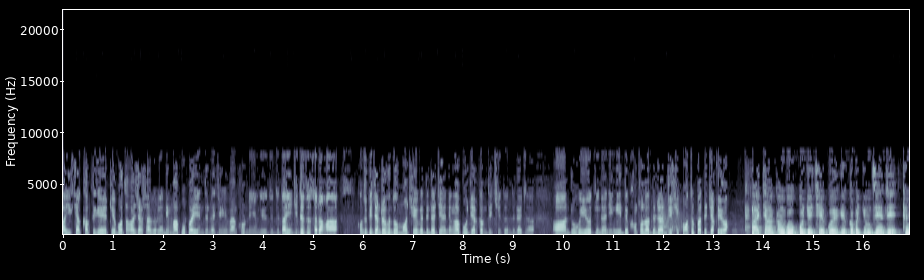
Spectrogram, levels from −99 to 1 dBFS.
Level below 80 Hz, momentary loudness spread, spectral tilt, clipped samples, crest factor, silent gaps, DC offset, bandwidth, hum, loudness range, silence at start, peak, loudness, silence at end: -60 dBFS; 17 LU; -6 dB/octave; under 0.1%; 18 dB; none; under 0.1%; 8.4 kHz; none; 9 LU; 0 s; -8 dBFS; -24 LUFS; 0 s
